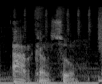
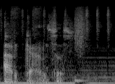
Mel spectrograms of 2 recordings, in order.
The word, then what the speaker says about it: Arkansas: Quando molti hanno saputo che correttamente si pronunciava così Arkansas e non, come facevamo noi lettori di Tex Willer, Arkansas.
